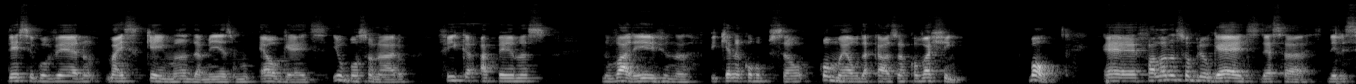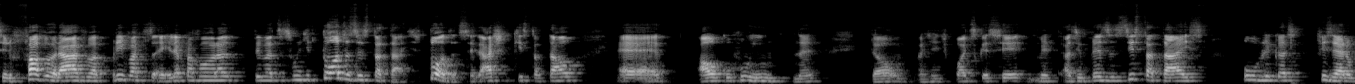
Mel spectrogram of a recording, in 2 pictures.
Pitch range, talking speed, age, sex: 135-185 Hz, 145 wpm, 20-39, male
